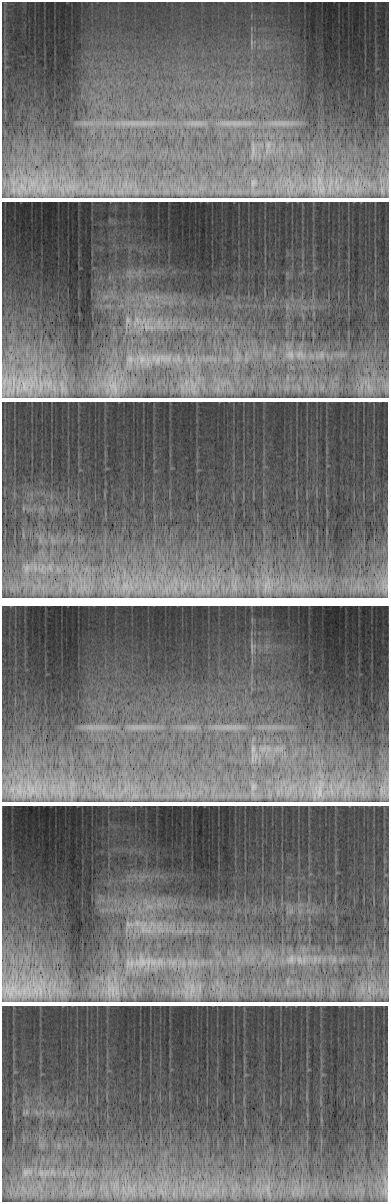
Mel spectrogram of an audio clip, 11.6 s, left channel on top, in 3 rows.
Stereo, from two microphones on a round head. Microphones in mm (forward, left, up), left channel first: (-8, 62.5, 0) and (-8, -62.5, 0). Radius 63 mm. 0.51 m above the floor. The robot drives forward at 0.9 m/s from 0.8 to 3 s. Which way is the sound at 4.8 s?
50° left (ahead or behind).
